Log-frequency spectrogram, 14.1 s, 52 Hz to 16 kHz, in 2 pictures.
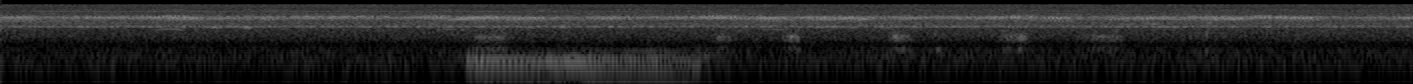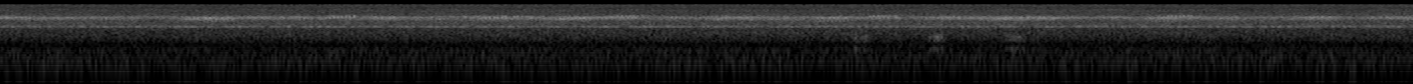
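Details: Spotted hyenas, a pair scrapping at Rosie's Pan on a live wildlife camera, 7 November 2021: one low, harmonic growl lasting about a second, then a few faint short yelps over a steady, shrill chorus of night insects.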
